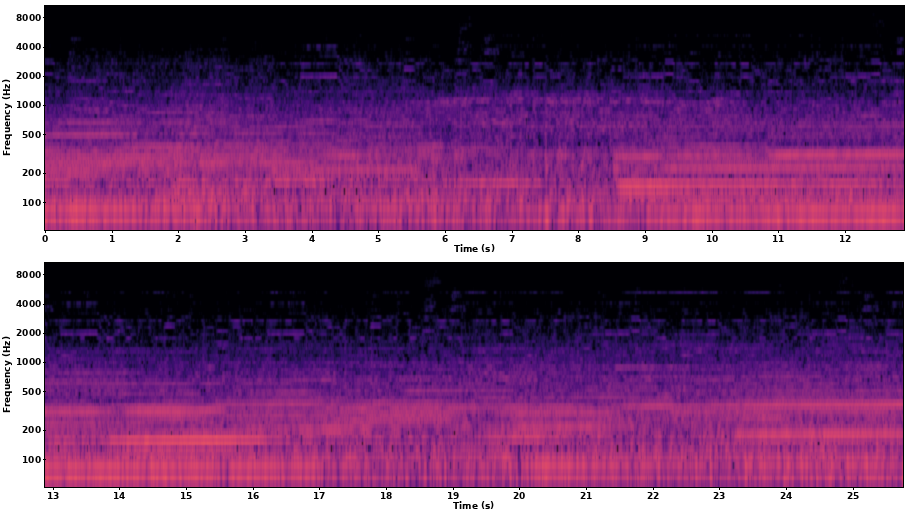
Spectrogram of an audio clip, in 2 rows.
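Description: Race cars in an online ranked race in the video game Gran Turismo 7, a steady loud engine drone with shifting tones throughout, no talk.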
